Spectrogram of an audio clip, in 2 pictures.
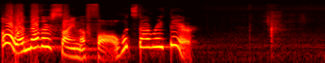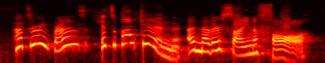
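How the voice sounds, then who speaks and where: A woman with a high, very lively voice reads a picture book slowly to little children. She stops often to ask them questions, drawing them into the story. Her pitch swings widely from line to line. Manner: slow, animated, speaking to young children with questions. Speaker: children's librarian reading aloud.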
